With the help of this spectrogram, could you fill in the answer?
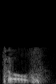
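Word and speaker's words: Toles: Yeah, I think it's Tolles. – For whom the bridge tolls, he's brilliant.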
